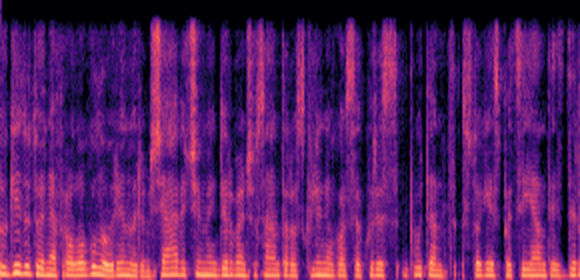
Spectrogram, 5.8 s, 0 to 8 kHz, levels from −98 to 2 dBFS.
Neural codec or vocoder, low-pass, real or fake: codec, 16 kHz, 8 kbps, FreqCodec, smaller model; 7.2 kHz; fake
